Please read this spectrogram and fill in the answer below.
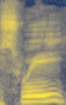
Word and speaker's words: Sui: It's like sweet but without the tea. So sui is a Japanese word for water.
